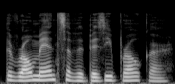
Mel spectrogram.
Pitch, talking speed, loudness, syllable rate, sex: 180 Hz, 205 wpm, -16 LUFS, 6.2 syllables/s, female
